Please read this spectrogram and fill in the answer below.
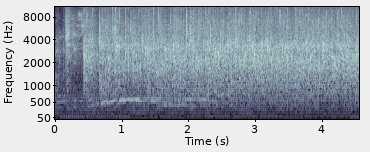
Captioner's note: applause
